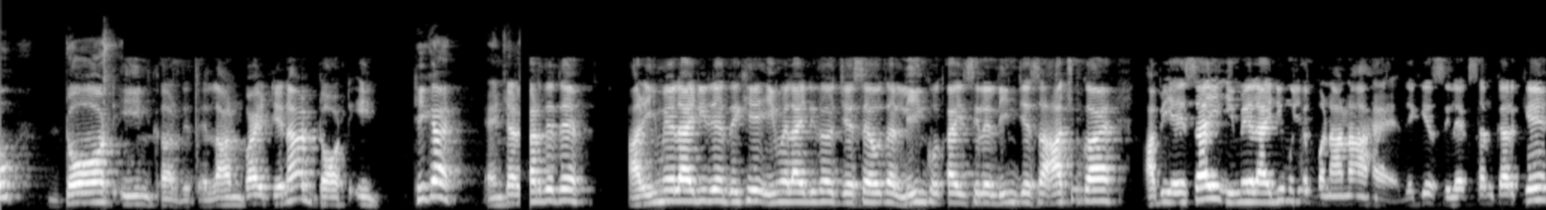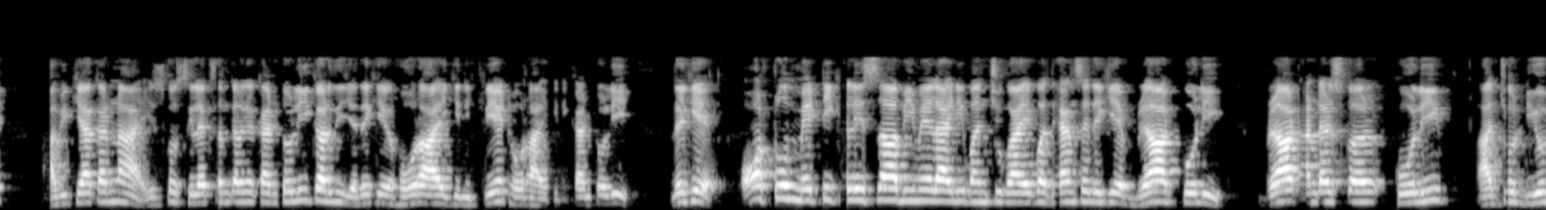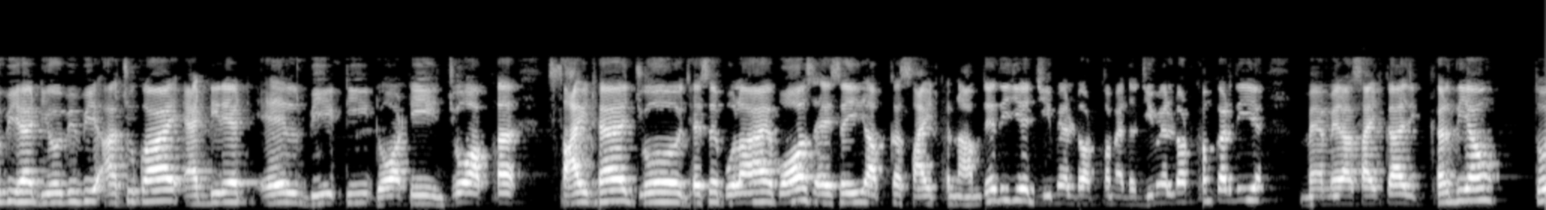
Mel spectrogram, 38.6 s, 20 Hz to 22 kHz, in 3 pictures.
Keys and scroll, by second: 17.1 ctrl+e.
